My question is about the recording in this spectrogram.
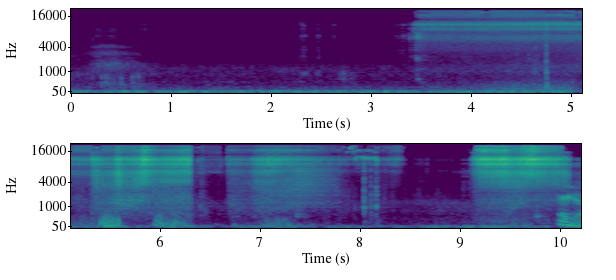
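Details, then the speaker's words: AIDA-style DayLite kerosene lantern after final fixes; sharp bursts of escaping air hiss starting and stopping cleanly as the valve releases pressure, valve working properly. "So yeah, the foot valve is working good. This one's working good."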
